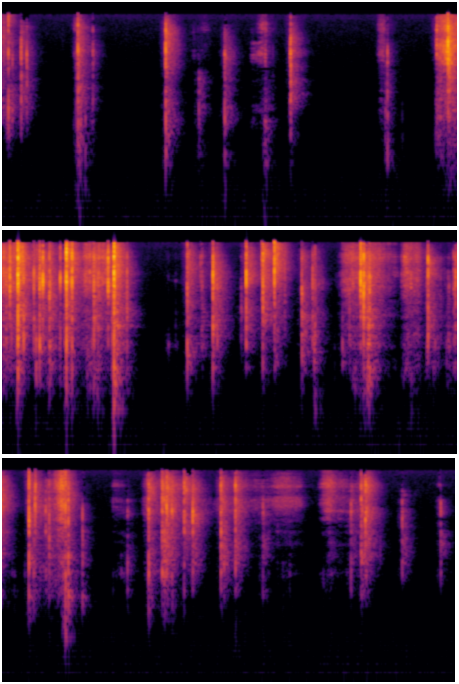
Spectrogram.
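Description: A large, full multipack bag of coconut biscuits made of printed plastic film is held and turned in the fingers. Its film crinkles in bright, crisp bursts, with brief crackles separated by short silences and a denser stretch of continuous crinkling near the middle.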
